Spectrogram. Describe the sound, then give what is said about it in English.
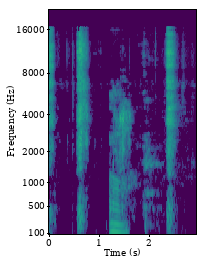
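A sharp sneeze from someone who got the sniffles sitting under an air conditioner, followed by a brief voiced sound and another quick breathy burst, then a final sharp sneeze-like blast near the end. “No, I was sitting under the air conditioner and I got the sniffles because it's cool.”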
